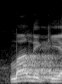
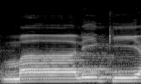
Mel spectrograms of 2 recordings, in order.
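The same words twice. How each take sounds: First: The first vowel is short. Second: The first vowel is long. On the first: "manya pendek" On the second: "manya dibaca panjang"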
